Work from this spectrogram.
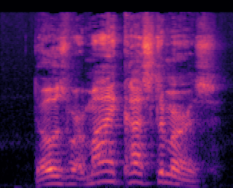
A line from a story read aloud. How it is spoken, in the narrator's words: Grista cried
